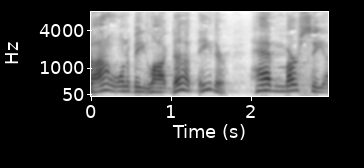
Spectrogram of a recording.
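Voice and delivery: put-on meek, little pleading voice. Storyteller acting out a woman's plea to a man, imitating a meek voice. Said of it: "in this little kind of meek voice".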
